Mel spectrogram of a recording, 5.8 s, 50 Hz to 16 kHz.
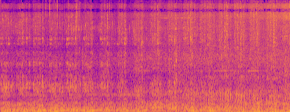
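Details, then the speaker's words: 1995 Mustang GT 5.0 V8 revived after new fluids and a belt bypassing the locking smog pump: deep, loping big-cam idle with steady chop, no misses or knocks; healthy. "Here comes the big cam. It does sound cam though. It does."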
